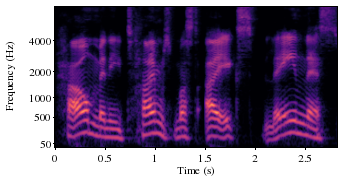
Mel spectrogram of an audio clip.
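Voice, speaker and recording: A put-on character voice from a man, fairly high in pitch and fairly slow. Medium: read story. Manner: pompous, formal.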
